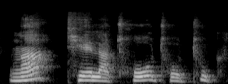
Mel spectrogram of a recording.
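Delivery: very slow, each syllable of γα τιέλα τσο τσο τουκ apart; slowed teacher demo of a hard phrase; slow model phrase. Shown as a demonstration. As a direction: say γα τιέλα τσο τσο τουκ slowly so learners copy it. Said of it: "είναι λίγο δύσκολο να το πείτε".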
